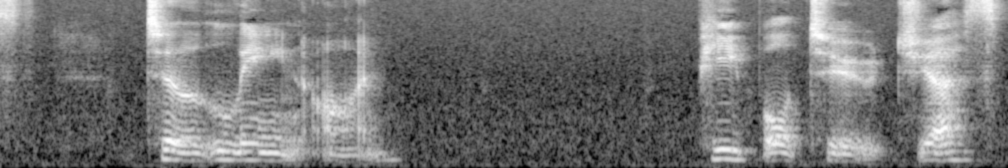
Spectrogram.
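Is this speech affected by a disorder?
Yes: essential tremor; affects legs as well.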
